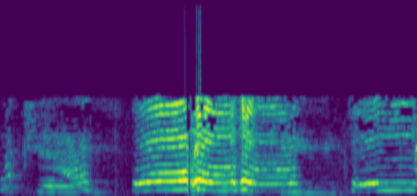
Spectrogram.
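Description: A baby cries and whimpers in several loud, wavering bursts with short breaks between them, the pitch rising and falling in strained wails.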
